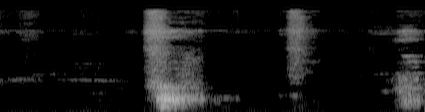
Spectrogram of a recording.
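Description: A man's short voiced "oh" of effort a little under a second in, otherwise near quiet, with a faint thin high tone at the start and again near the end.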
